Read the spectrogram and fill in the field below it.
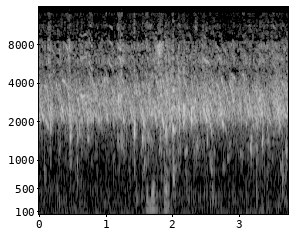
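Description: Healthy farm chickens, a tiger chicken breed, cluck busily and overlap in a lively flock, close and steady throughout, with a brief spoken phrase in the middle.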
